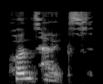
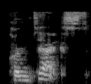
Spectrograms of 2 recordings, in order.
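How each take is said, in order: First: The stress is on the first syllable. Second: The stress is on the second syllable. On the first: The speaker calls it right. "stressing on the first syllable" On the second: The speaker calls it wrong. "stressing on the second syllable, is incorrect"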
